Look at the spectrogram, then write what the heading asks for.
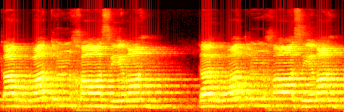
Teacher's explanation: نون تنوین کے بعد حروف حلقی آیا ہے خا، اس وجہ سے اس کو بغیر غنّے کے پڑھتے ہیں، یعنی نون تنوین کو صاف کر کے پڑھیں گے، یعنی واضح کر کے پڑھیں گے، ظاہر کر کے پڑھیں گے، یعنی کرۃ خاسرہ، کرۃ خاسرہ۔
